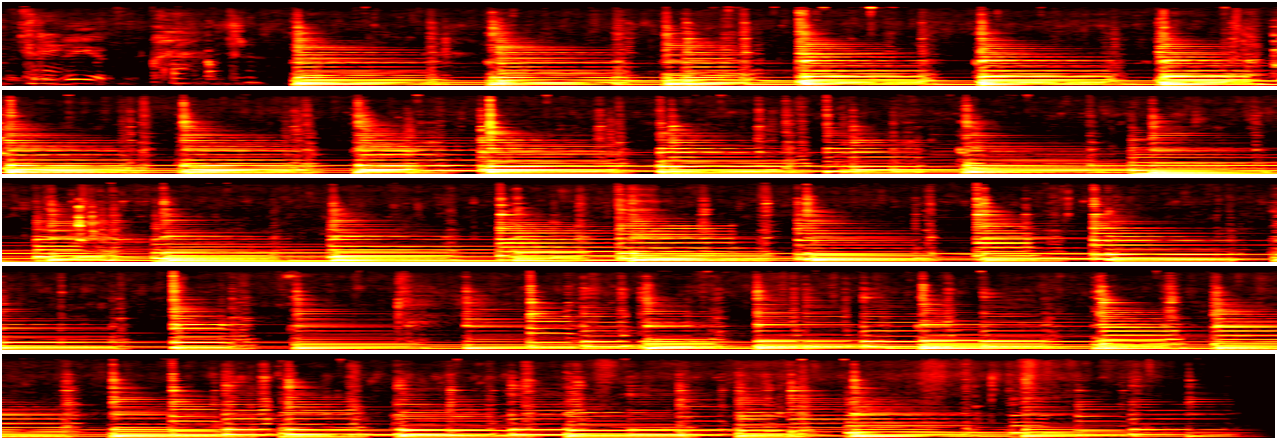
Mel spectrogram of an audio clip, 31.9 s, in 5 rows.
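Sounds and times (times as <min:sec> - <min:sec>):
live guitar recorded with a Blue Yeti microphone: 0:01.3 - 0:31.8.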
